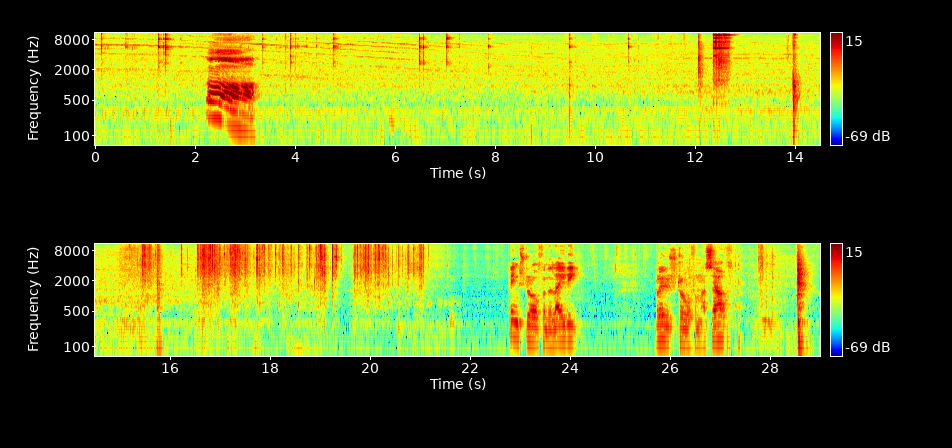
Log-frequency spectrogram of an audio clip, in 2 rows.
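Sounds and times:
crinkly rustling: 15.1s - 22.6s.

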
